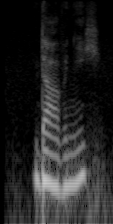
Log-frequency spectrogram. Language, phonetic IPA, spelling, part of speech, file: Russian, [ˈdavnʲɪj], давний, adjective, Ru-давний.ogg
- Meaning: old, ancient, age-old, distant, bygone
